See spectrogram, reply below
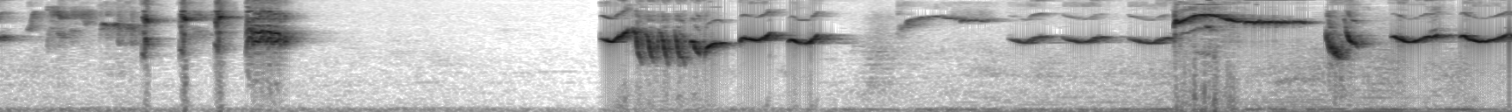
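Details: Master 'gacoran' song of an orange-headed thrush for training other thrushes: sharp high trills and clicks, a short silence, then a loud varied stream of warbled whistles, wavering high notes and quick rattles, with low hum at times.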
